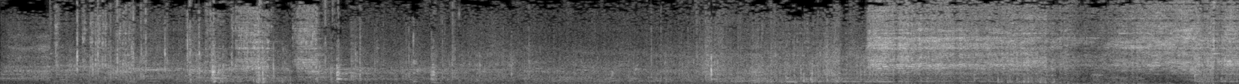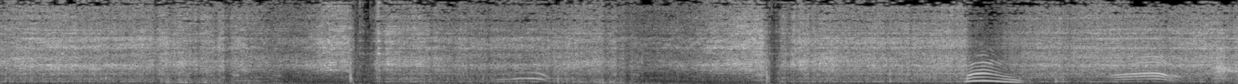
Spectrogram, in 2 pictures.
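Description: Bicycle tyres roll and crunch over a dirt track.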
